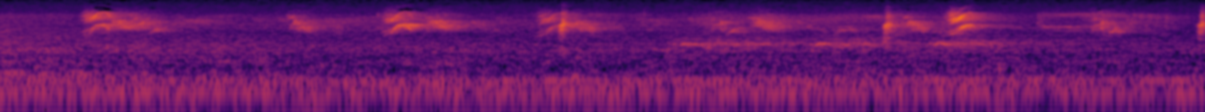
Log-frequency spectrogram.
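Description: Songbirds chirping: a series of short, sharp, downward-sliding chirps, roughly two a second, with a lower whistled note joining midway, over a steady low background rumble.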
